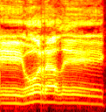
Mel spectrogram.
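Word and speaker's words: órale: But orale. Oh, Billy, really? That's how you're going to say it? Sorry. It's orale.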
